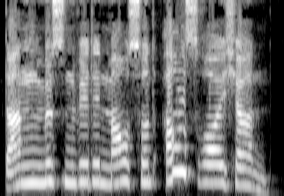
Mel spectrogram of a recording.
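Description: A shrill, frantic town mayor. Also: male voice, unhurried. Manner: shrill, shouting delivery. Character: panicked old-time town mayor, frantic and foolish.

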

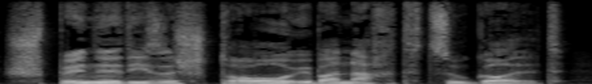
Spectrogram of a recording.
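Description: A man playing a greedy, commanding king who speaks slowly and in a stately manner. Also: on the low side, a little mellow, dry recording, clean studio sound, voice pushed up. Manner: slow, stately, demanding.

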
